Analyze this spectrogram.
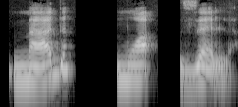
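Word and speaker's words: mademoiselle: Please don't pronounce the D. It's mad misel. Mad mazel misel.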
